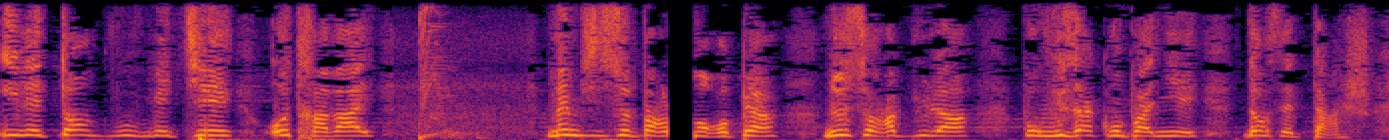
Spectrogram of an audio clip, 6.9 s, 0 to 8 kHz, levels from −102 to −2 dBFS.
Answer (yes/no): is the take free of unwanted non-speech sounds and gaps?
no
